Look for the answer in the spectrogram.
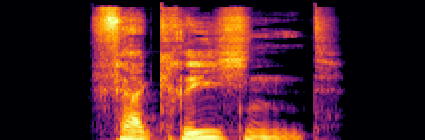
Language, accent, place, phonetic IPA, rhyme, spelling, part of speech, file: German, Germany, Berlin, [fɛɐ̯ˈkʁiːçn̩t], -iːçn̩t, verkriechend, verb, De-verkriechend.ogg
- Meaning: present participle of verkriechen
